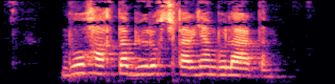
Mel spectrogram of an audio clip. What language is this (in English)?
Uzbek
